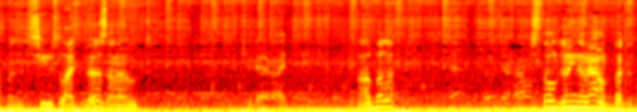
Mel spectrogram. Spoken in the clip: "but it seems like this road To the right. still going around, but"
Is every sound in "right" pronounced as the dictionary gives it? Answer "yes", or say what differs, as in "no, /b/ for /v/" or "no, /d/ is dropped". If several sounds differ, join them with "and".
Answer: no, /l/ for /ɹ/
